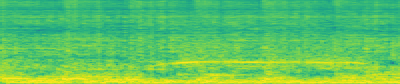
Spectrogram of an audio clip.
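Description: Live rock band playing loudly with electric guitars, bass and drum kit between sung lines, with a single note held for about a second near the middle.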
